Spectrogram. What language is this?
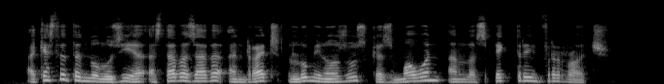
Catalan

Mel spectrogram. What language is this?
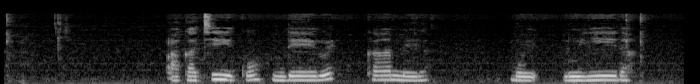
Ganda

